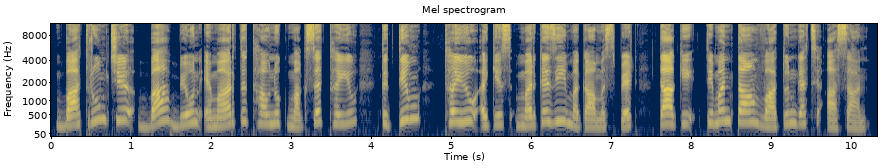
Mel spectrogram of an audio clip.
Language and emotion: Kashmiri, neutral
